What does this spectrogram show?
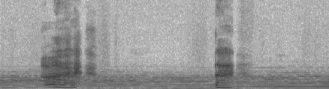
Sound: Brigit grunts

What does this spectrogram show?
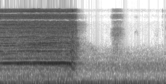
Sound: neo screeching

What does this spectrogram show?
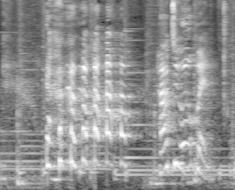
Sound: laughs

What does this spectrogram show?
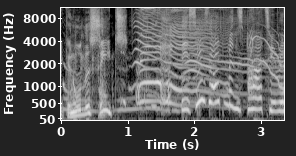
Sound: babies crying

